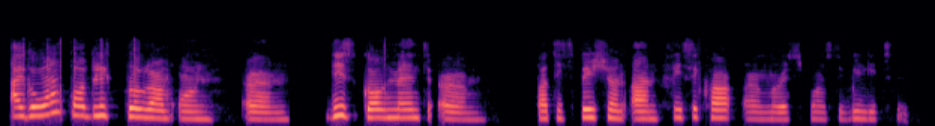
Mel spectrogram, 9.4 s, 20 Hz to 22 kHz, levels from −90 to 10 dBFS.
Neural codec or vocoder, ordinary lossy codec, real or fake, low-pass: codec, 16 kHz, 2 kbps, FunCodec, trained on LibriTTS, 25 frames a second; none; fake; 7.2 kHz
